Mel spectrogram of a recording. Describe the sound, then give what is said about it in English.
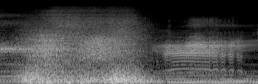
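Several sheep of a herd bleat loudly, their wavering, overlapping cries blending into a noisy herd chorus that settles into a single quavering bleat near the end. “Go collect wool from that herd of golden sheep, but be careful.”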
